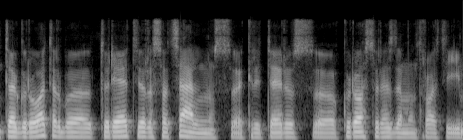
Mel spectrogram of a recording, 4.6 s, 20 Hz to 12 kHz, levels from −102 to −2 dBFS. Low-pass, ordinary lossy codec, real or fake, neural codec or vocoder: 7.2 kHz; AAC, 64 kbps; real; none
